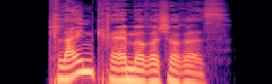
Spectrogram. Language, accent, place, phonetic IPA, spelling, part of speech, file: German, Germany, Berlin, [ˈklaɪ̯nˌkʁɛːməʁɪʃəʁəs], kleinkrämerischeres, adjective, De-kleinkrämerischeres.ogg
- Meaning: strong/mixed nominative/accusative neuter singular comparative degree of kleinkrämerisch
